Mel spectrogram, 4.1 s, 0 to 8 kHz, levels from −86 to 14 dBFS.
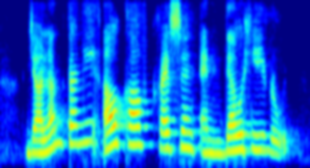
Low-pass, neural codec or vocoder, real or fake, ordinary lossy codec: none; codec, 16 kHz, 1 kbps, X-Codec, HuBERT features, trained on general audio; fake; none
